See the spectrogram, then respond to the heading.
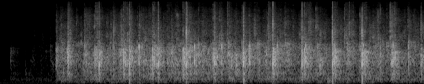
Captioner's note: people clapping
